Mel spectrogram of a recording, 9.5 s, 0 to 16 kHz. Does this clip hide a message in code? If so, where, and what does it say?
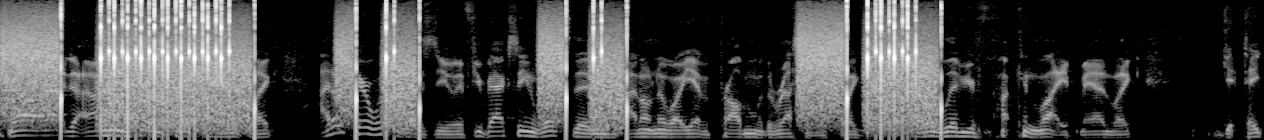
Yes: pulse dialling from 0.0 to 7.1 s, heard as a rotary dial, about 10 pulses a second, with speech in English. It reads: 0 1 1 4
